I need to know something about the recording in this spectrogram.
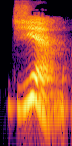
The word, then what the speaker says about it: gym: class like the gymnasium this is the word gym listen to the beginning Jim it sounds like it's a J but it's a soft G okay another soft G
